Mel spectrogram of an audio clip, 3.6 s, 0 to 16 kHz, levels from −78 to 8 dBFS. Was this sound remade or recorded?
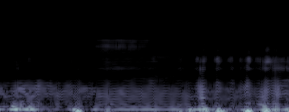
remade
